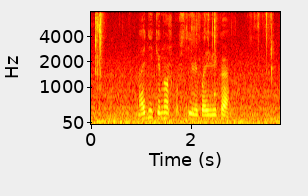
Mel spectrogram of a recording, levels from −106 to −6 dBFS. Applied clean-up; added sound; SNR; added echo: none; Crack; 2 dB; none.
